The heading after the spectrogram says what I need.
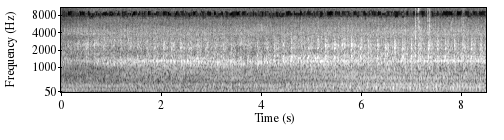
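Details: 2010 Dodge Ram 5500 turbo diesel, which owner says takes a while to start: steady, even diesel clatter at idle with a deep regular beat and slight rise in revs; sounds smooth and healthy.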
